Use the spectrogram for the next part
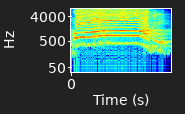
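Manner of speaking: high, loud call on órgão; long drawn-out shout. Shown as a demonstration. Teacher hollering an example word to the class, stretched shout. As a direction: holler órgão, holding the first vowel.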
